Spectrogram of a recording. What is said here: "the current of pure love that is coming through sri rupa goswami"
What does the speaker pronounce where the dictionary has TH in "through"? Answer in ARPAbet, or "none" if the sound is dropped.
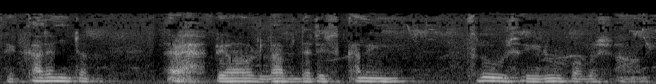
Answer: T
